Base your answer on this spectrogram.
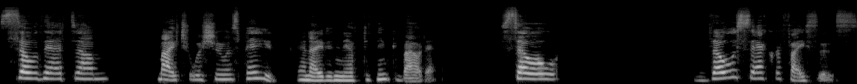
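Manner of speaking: choked-up, tearful, tearing up mid-sentence. Remembering a woman who paid the speaker's school tuition, tearing up. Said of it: "now I'm tearing up".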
